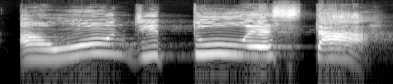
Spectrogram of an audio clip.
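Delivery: loud, slow, drawn-out calling shout.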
